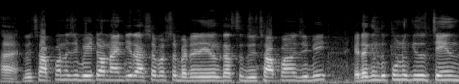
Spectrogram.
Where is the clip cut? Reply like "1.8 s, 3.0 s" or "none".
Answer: none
